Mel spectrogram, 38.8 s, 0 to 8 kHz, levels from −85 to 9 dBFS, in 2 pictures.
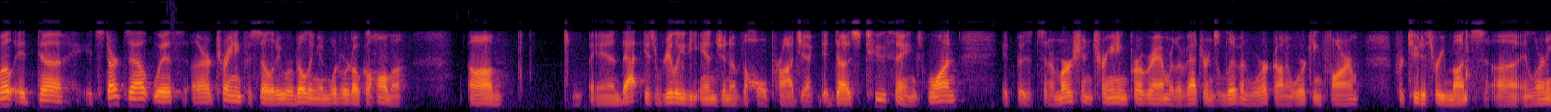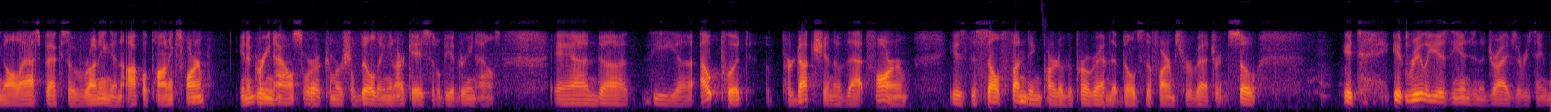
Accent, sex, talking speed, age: American, male, 165 wpm, 50-69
